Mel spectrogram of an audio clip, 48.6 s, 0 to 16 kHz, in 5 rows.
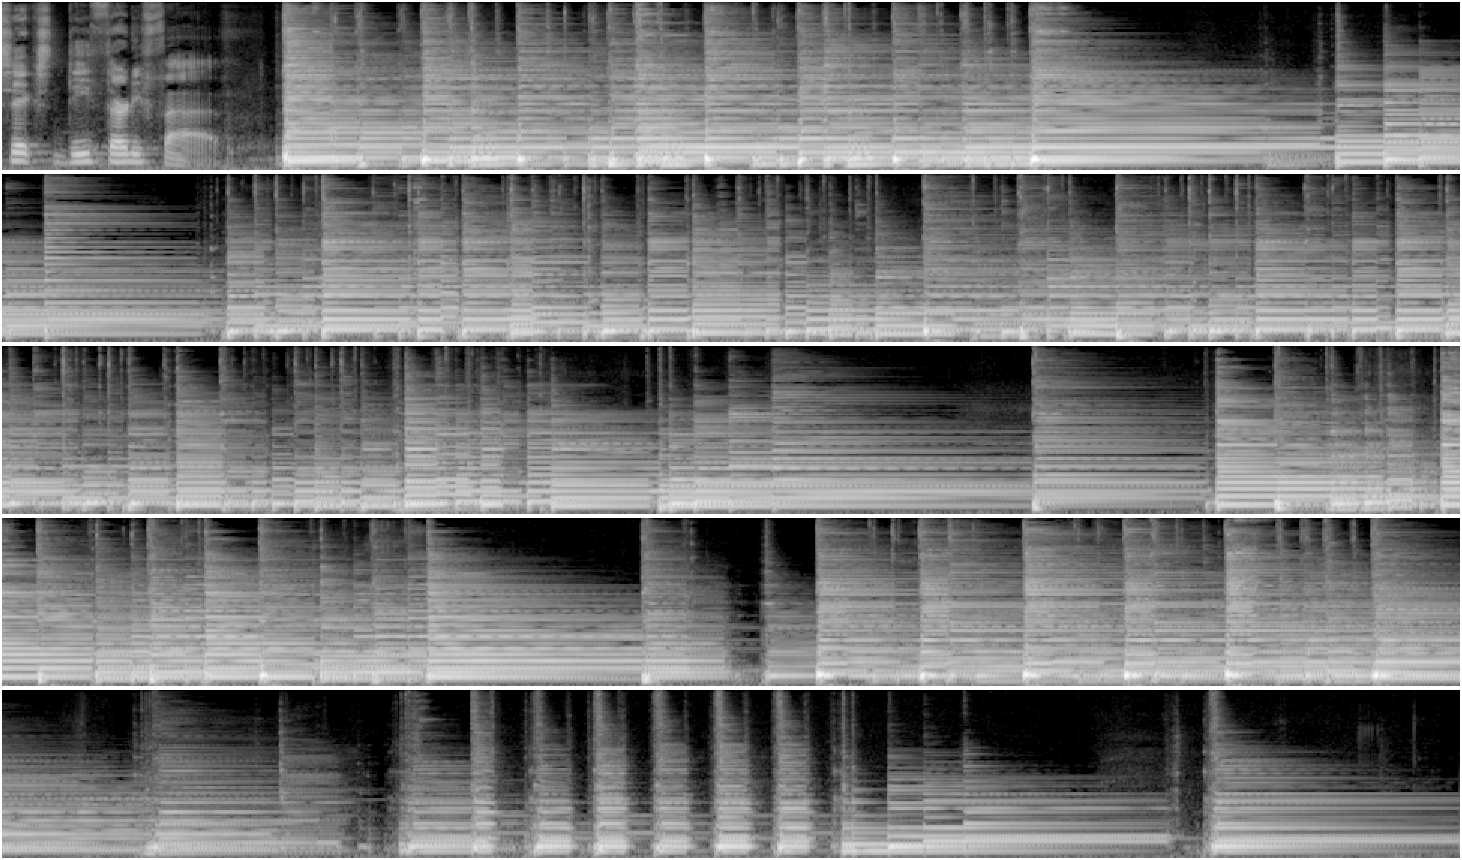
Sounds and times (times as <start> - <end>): Guitar: 0.0 - 48.6.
